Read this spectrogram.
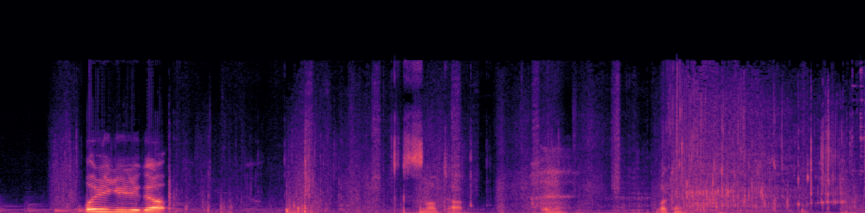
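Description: Footsteps tread over rough ground.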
